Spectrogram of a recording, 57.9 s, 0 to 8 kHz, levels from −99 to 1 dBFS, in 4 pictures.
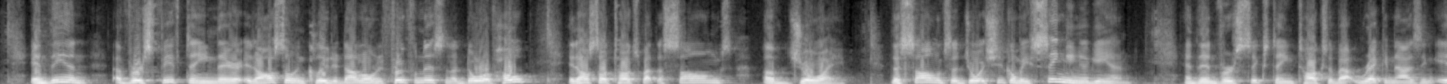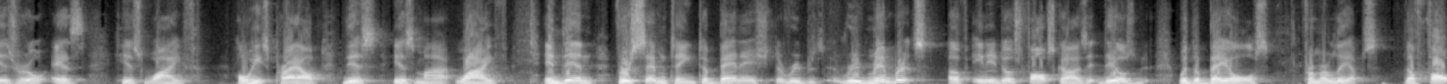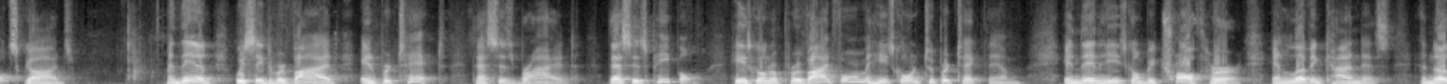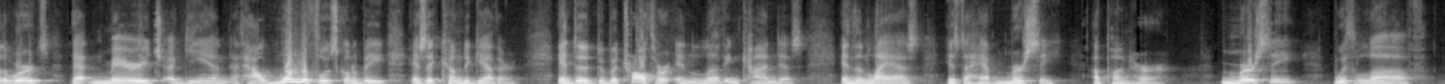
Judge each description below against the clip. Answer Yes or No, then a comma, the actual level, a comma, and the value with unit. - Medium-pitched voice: Yes, medium, 165 Hz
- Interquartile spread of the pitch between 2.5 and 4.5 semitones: Yes, average, 3.7 semitones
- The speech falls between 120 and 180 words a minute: Yes, average, 155 wpm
